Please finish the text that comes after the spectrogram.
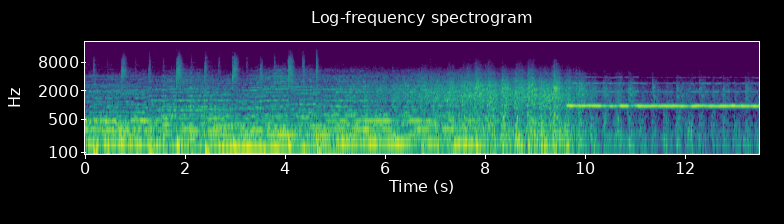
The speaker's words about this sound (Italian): villaggi di frontiera guardano passare i ….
